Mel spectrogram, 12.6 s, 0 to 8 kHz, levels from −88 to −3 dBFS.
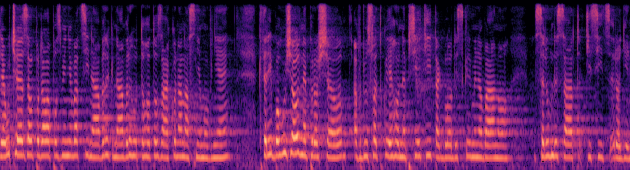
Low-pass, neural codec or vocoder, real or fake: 7.2 kHz; none; real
